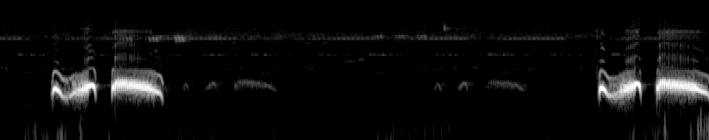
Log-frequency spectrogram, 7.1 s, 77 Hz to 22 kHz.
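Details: Spotted dove of the 'kuk 1' type from Cilacap, Central Java, Indonesia, giving loud two-part coos: a bending, wavering note, then a longer steady hoot. The pair comes at the start and again near the end, with fainter distant coos between.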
